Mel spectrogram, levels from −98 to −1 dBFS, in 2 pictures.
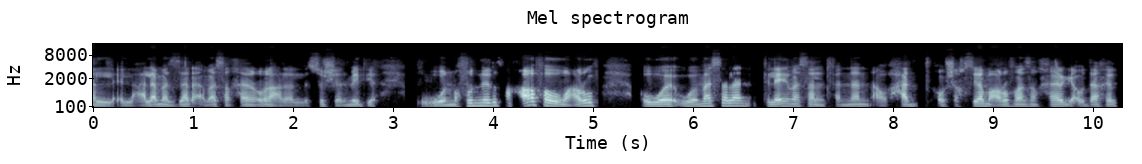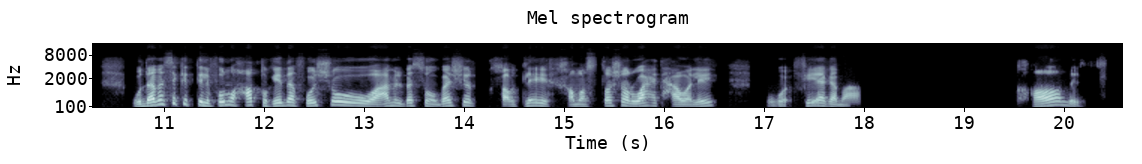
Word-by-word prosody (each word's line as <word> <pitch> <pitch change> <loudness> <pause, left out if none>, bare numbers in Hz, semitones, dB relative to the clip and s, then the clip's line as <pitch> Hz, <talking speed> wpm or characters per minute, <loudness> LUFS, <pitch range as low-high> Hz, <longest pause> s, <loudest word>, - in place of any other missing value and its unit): ال 90 -2 -6
العلامة 110 +1 -2
الزرقا 95 -4 -4
مثلًا - - -6
خلّينا - - -3
نقول - - -2
على 85 -1 -3
السوشيال 90 +3 -10
ميديا 110 -1 -5 0.5
والمفروض 105 +10 -3
إن 160 - +4
دي 170 - -3
صحافة 200 +3 +6
ومعروف 150 +5 +3 0.5
و 120 +1 +3 0.2
ومثلًا 150 +4 -1
تلاقي 120 +3 +3
مثلًا 125 -5 -4
فنان 110 +4 -7
أو - - -7
حد - - -1 0.2
أو - - -3
شخصية 130 - -1
معروفة 115 -2 0
مثلًا 115 -1 -5
خارج 115 +2 -2
أو - - -4
داخل، 110 0 -4 0.4
وده 125 - +7
ماسك 240 +3 -1
التليفون 185 - +1
وحاطّه 185 -4 +1
كده 160 +6 +4
في 145 - -6
وشُّه 170 +6 +1
وعامل 150 -5 +3
بث 155 0 -2
مباشر 155 +7 -1 0.3
فبتلاقي 140 +9 0
15 125 - -1
واحد 150 +2 +3
حواليه 110 +9 0 0.5
واقف 475 - -8
في - - -6
إيه - - +2
يا 150 - +5
جماعة؟ 95 -7 -2 1.6
خالص، 185 +11 +1
130 Hz, 140 wpm, -26 LUFS, 110-160 Hz, 1.6 s, وده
